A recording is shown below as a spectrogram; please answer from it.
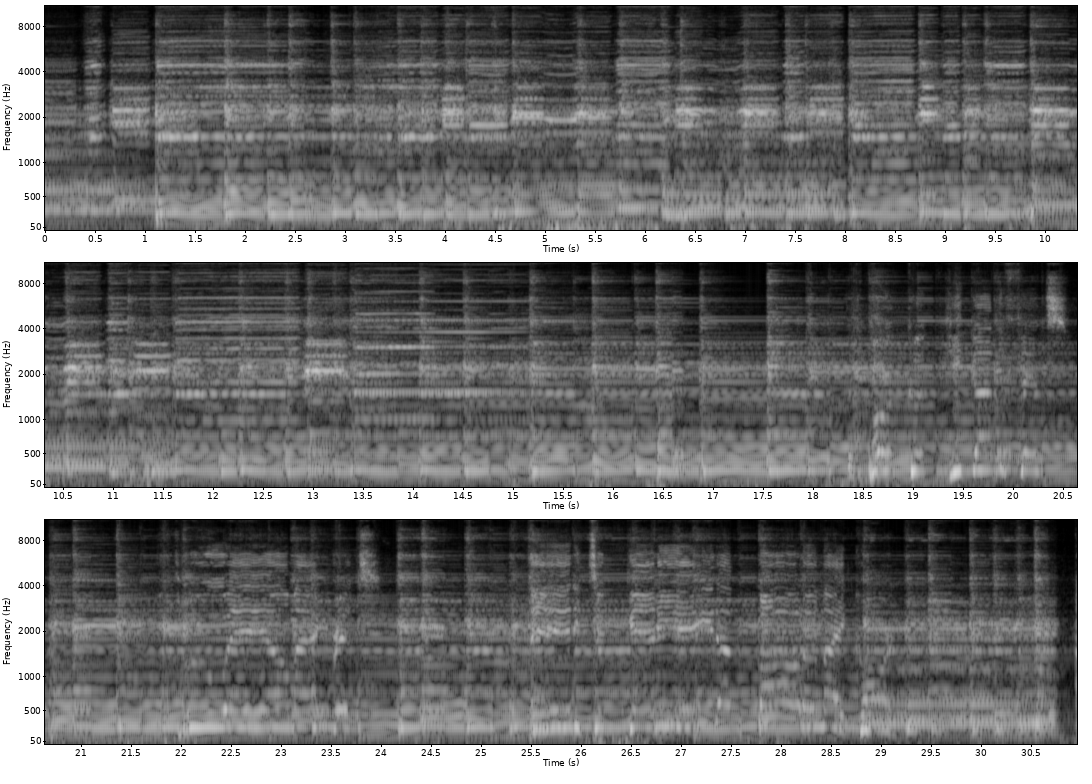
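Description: Harmonica played in a neck rack over a strummed acoustic guitar, an instrumental stretch of a song.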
